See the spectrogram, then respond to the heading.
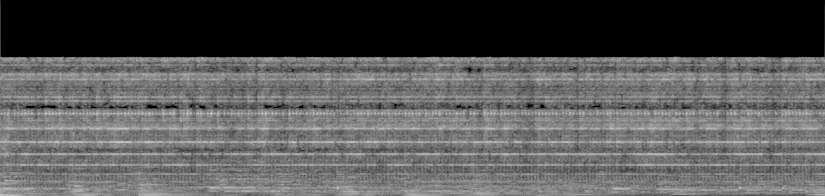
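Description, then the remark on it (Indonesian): An electronic school bell chimes a steady melodic tune signalling the start of class, a run of sustained tones stepping up and down, loud and continuous with no one talking. “Ups, bel masuk sudah berbunyi.”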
